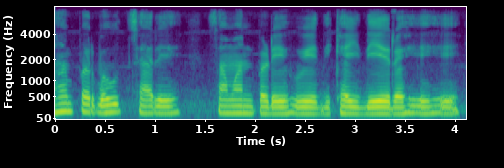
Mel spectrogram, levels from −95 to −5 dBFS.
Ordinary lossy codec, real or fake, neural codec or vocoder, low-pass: none; real; none; 7.2 kHz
